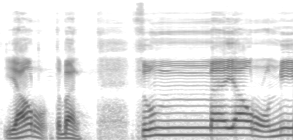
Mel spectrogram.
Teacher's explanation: Jangan thumma yarmi. Kalau yarmi tu tebal sebab ra sukun, ra mati sebelum ni baris atas.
